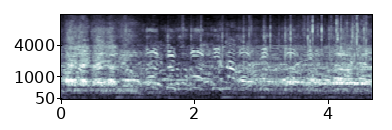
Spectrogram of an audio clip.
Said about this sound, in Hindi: किस तरीके से उनके समर्थक जो है वो उनके पक्ष में नारे लगा रहे हैं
